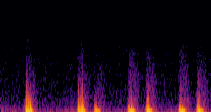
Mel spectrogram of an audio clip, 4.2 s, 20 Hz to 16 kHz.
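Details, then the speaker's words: Split S1 heard at the tricuspid area in a supine patient examined from the right side, about 60 beats a minute, the first sound breaking into mitral and tricuspid components; uncommon finding. "although a split S1 is uncommon it's most often heard at the tricuspid area with the sound breaking into mital and tricuspid"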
